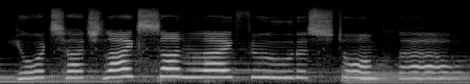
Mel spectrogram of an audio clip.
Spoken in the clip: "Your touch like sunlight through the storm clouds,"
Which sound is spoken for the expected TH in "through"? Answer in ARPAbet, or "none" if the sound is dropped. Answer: TH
